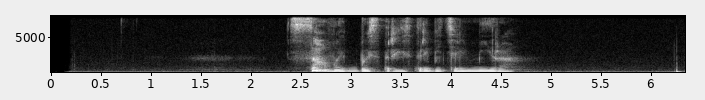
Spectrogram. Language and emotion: Russian, neutral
